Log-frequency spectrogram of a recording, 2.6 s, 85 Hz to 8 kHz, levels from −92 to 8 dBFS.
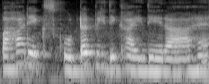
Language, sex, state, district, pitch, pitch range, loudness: Hindi, female, Punjab, Pathankot, 190 Hz, 175-230 Hz, -16 LUFS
